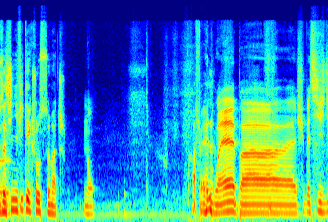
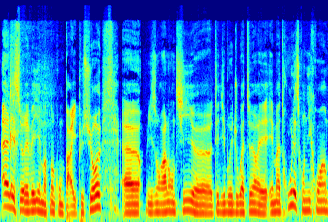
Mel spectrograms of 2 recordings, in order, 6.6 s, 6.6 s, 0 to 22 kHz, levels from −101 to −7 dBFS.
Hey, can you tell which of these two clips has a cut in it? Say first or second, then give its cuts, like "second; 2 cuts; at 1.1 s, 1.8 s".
second; 1 cut; at 2.9 s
